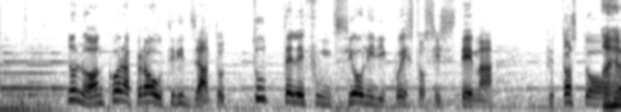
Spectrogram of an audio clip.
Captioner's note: speaks in foreign language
